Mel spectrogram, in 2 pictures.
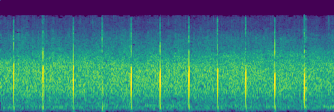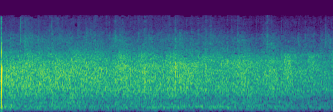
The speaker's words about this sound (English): And I also want to clap for you. I know that's not common.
